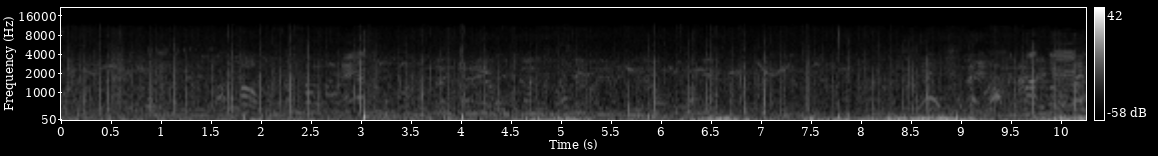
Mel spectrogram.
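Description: Sideline sound of an amateur football game: players' shouts and calls, scattered sharp knocks of the ball being kicked, and wind buffeting the microphone with a low rumble, loudest in the second half.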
